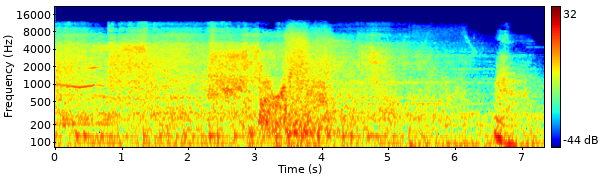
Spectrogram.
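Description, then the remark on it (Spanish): A loud, roaring explosion fills the scene, with a sustained rumble, crackling debris and a sharper burst midway, dense, with no one speaking. “Normalmente diría que eso está cool, pero si estoy en medio de una explosión”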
